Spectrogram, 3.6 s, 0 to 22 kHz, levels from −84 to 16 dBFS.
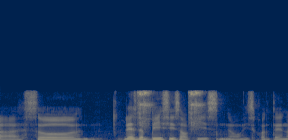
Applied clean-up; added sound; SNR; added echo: neural mask model Resemble Enhance denoiser.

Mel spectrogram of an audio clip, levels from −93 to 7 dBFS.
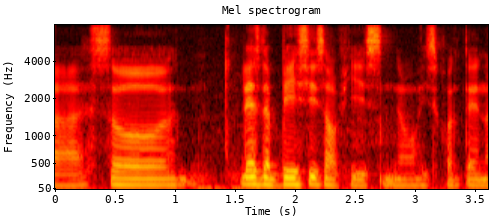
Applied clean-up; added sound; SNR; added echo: none; none; none; none.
